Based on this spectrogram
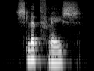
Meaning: the shame or sense of guilt a woman experiences for having sexual desires, the fear in a woman of being judged for having such desires
- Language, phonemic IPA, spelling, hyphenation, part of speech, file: Dutch, /ˈslɛt.freːs/, sletvrees, slet‧vrees, noun, Nl-sletvrees.ogg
